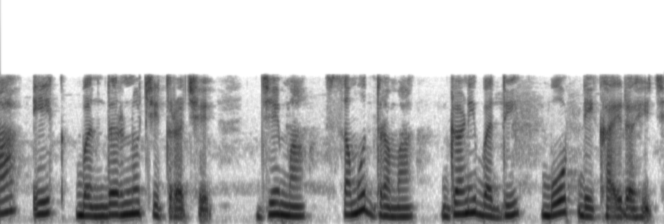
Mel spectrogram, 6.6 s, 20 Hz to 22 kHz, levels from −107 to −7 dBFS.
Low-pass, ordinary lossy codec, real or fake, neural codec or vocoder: 5.4 kHz; none; real; none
